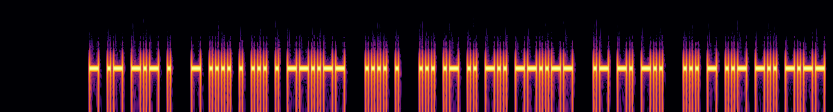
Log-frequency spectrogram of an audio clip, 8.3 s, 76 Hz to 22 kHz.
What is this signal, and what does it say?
Morse code, heard as a keyed tone, about 40 wpm, 700 Hz. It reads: TAKE THESE, HE SAID, AND STUDY
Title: Sentences from Top 300 Words 40wpm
